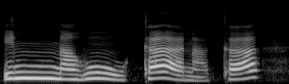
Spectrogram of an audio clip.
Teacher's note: Di sini ada huruf ka yang fathah berjumpa dengan alif. Maka di sini ada mad asli dibaca dua harakat saja.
